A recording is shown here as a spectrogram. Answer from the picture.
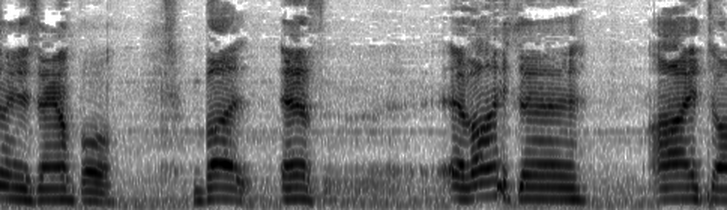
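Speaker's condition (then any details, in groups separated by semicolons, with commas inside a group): Tongue cancer surgery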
